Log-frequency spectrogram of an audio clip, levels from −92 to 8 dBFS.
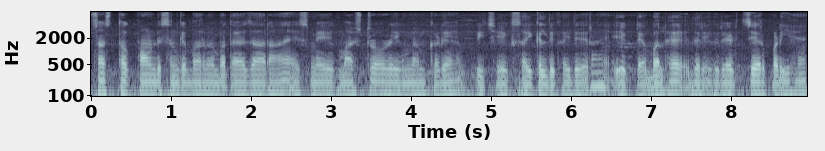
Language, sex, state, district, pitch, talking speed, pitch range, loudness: Hindi, male, Rajasthan, Barmer, 100 Hz, 220 wpm, 95-100 Hz, -21 LUFS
